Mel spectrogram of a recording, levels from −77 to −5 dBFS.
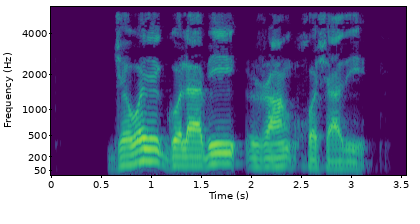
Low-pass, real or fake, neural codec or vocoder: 5.4 kHz; real; none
